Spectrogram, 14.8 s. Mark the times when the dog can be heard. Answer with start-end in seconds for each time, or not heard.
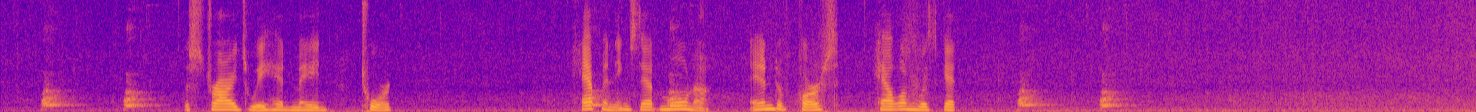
0.4-1.6, 5.8-7.0, 10.2-11.4.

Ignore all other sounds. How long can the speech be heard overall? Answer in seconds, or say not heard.
6 s.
